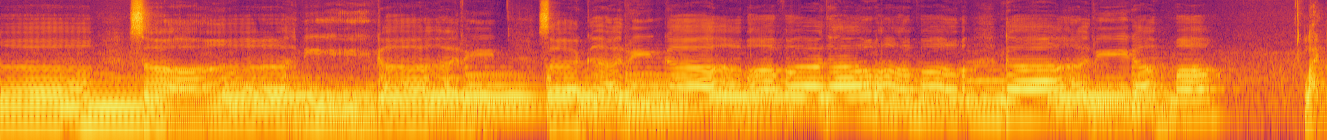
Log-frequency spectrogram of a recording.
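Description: Male Carnatic vocalist singing the Pallavi of a swarajathi in raga Ananda Bhairavi, with sliding, oscillating gamakas on held notes, over a steady drone. The phrase ends about a second before the close, leaving the drone quieter.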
